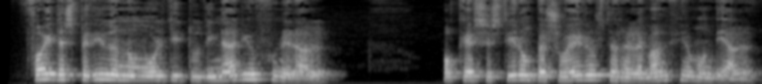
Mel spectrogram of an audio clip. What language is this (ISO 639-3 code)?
glg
